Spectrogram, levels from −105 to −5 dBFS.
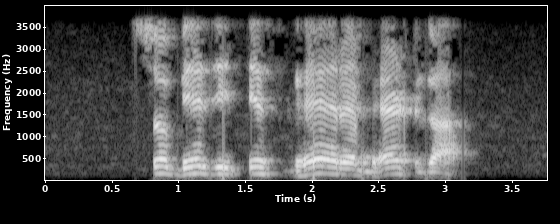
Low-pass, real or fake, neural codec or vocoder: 3.6 kHz; real; none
